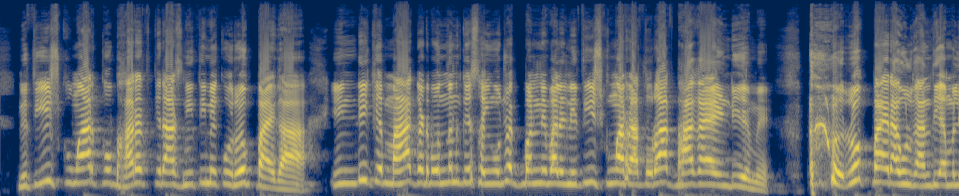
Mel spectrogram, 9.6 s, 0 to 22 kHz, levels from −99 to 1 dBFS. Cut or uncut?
uncut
